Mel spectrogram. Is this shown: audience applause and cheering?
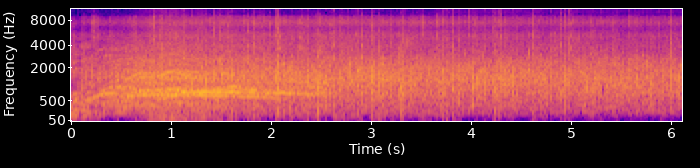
yes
